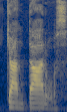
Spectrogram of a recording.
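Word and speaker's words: cántaros: It's pronounced cantados, and if you wonder how to spell it, it's spelled C-A with and the A has an accent mark. Not too sure if you can see that, but it's backwards. Cantaros.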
